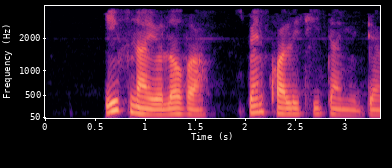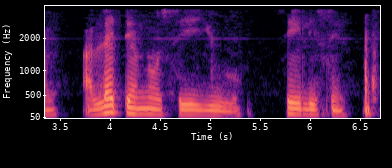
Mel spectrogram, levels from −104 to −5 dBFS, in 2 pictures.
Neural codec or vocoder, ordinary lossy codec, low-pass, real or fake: none; MP3, 32 kbps; 3.6 kHz; real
